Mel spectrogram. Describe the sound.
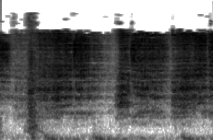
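A person imitates excited snorting and snuffing, with three rough, breathy bursts of air, each sweeping down in pitch, roughly half a second apart, loud and with no speech.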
